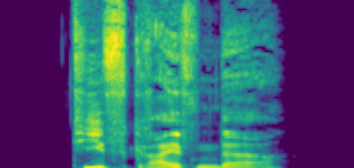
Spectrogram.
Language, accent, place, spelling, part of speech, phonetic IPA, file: German, Germany, Berlin, tiefgreifender, adjective, [ˈtiːfˌɡʁaɪ̯fn̩dɐ], De-tiefgreifender.ogg
- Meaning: inflection of tiefgreifend: 1. strong/mixed nominative masculine singular 2. strong genitive/dative feminine singular 3. strong genitive plural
